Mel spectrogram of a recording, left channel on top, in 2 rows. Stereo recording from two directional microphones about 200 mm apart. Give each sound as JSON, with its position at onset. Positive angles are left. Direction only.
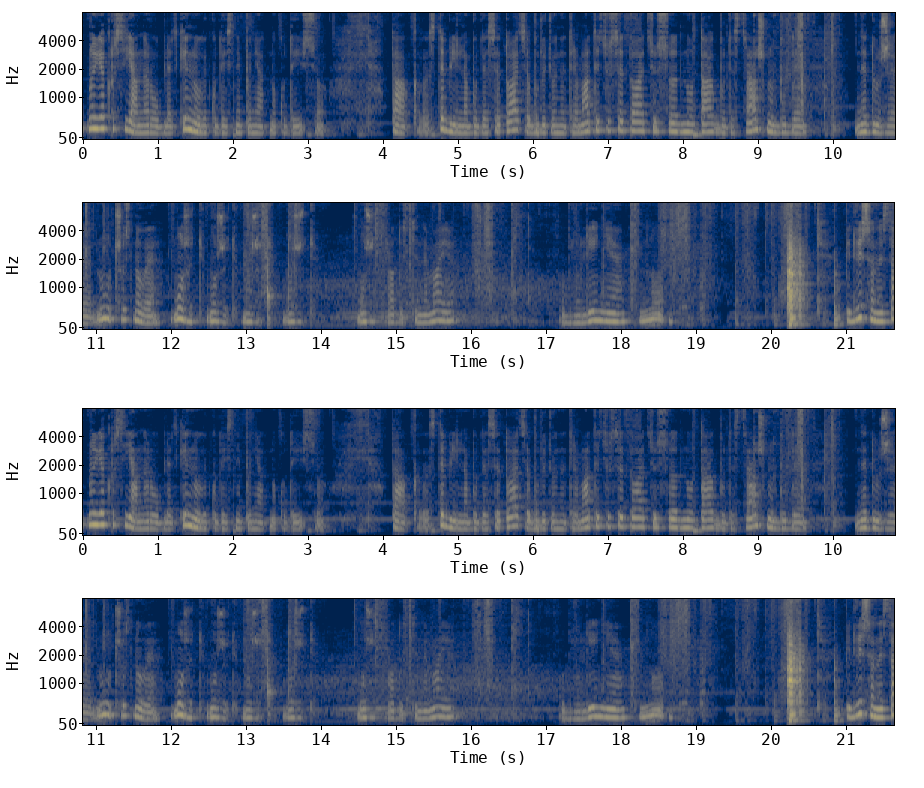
{"t": 0.0, "sound": "speech", "side_deg": 5}
{"t": 17.2, "sound": "speech", "side_deg": 5}
{"t": 20.1, "sound": "a sound", "side_deg": 5}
